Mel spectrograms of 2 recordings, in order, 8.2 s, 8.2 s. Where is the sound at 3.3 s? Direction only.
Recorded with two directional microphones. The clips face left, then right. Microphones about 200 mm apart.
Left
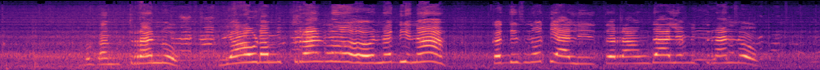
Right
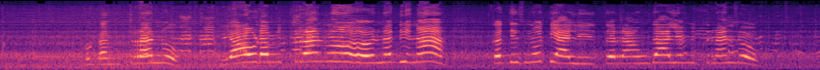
15° left (ahead or behind).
